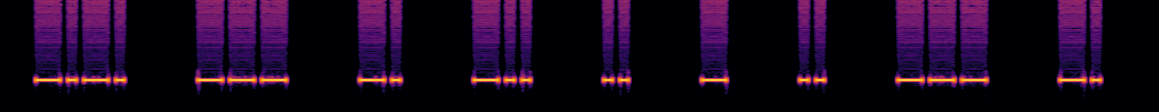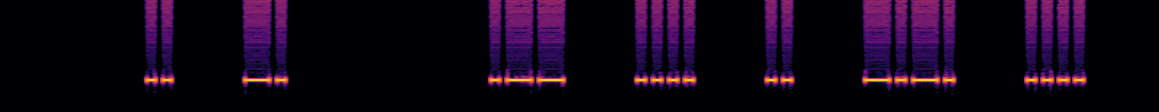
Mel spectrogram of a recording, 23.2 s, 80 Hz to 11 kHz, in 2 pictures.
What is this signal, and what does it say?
Morse code, heard as a keyed tone, about 15 wpm, spaced as for 8 wpm, 1000 Hz. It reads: CONDITION IN WHICH
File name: qotdfiles / 8wpm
